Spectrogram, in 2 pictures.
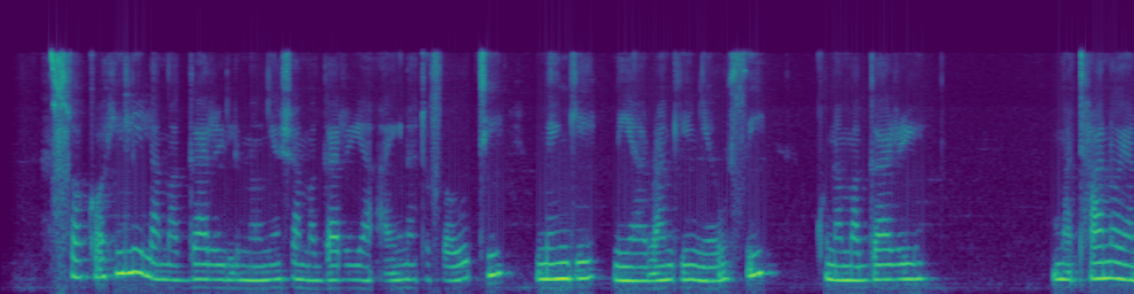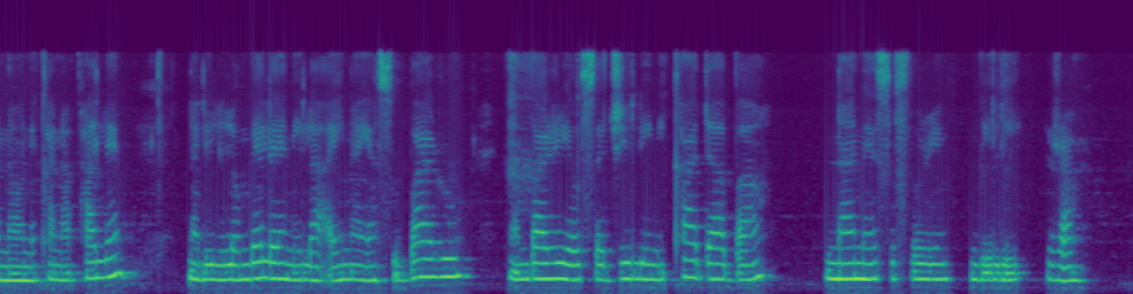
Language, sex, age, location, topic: Swahili, female, 25-35, Nairobi, finance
